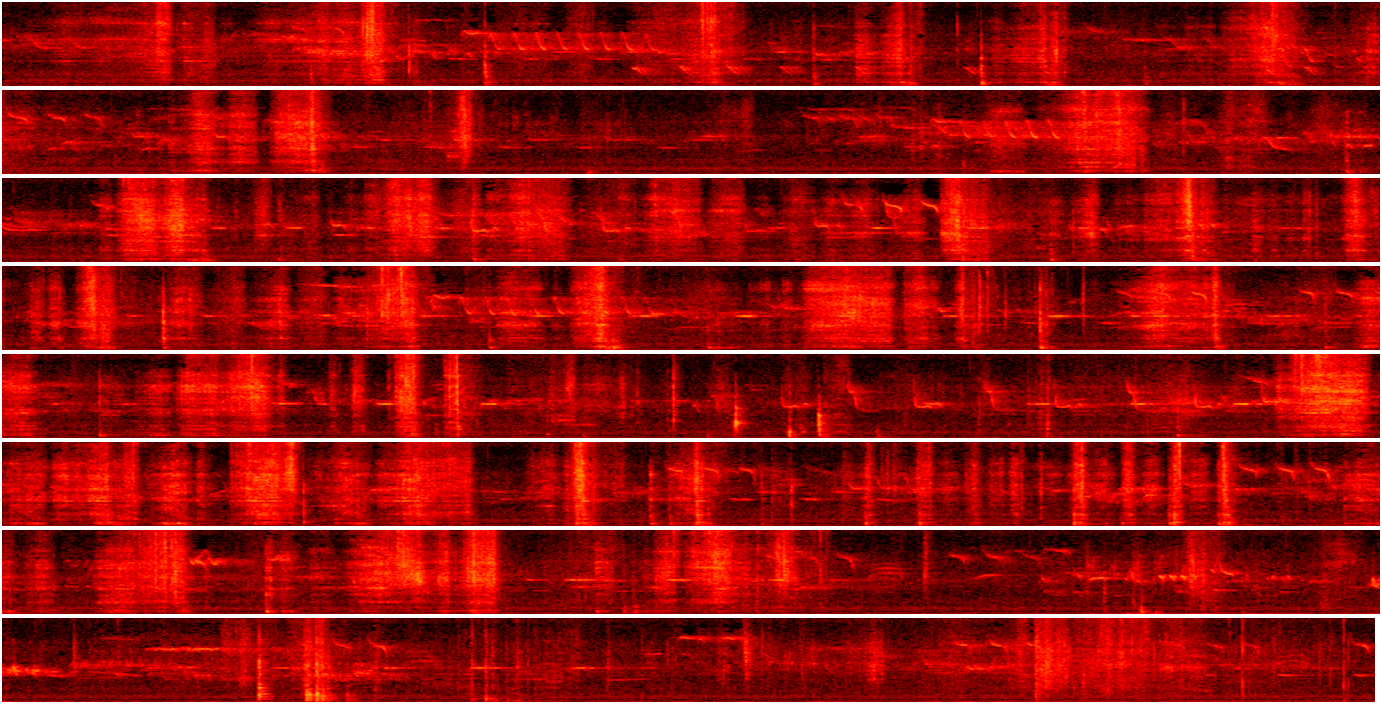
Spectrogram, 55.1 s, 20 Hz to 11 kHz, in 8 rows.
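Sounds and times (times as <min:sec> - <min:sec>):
drawknife scraping wood: 0:00.5 - 0:09.4, 0:11.6 - 0:32.0, 0:32.7 - 0:45.6, 0:49.4 - 0:50.9.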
